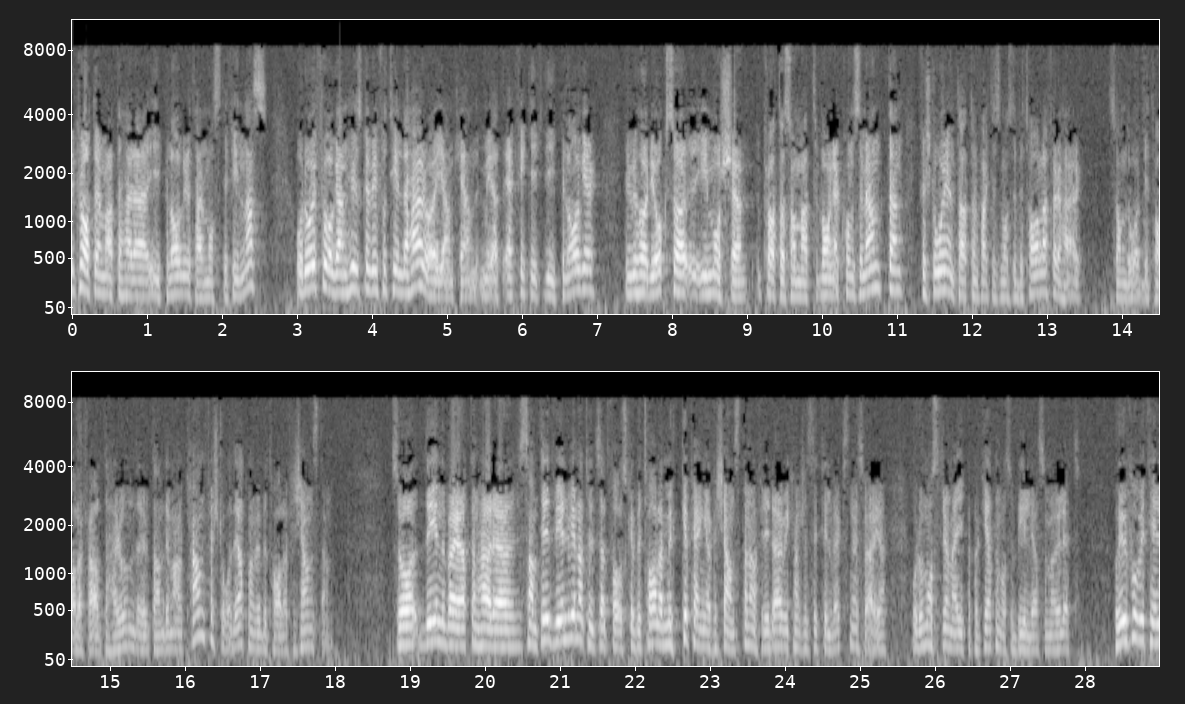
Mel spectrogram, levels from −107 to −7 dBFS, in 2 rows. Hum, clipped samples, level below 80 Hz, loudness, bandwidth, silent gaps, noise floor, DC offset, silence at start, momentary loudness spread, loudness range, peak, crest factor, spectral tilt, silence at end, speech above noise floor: none; under 0.1%; -52 dBFS; -20 LUFS; 8.8 kHz; none; -49 dBFS; under 0.1%; 0 s; 13 LU; 9 LU; 0 dBFS; 20 dB; -5.5 dB/octave; 0 s; 29 dB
